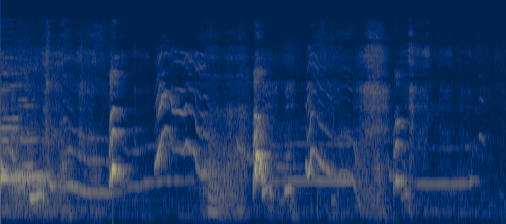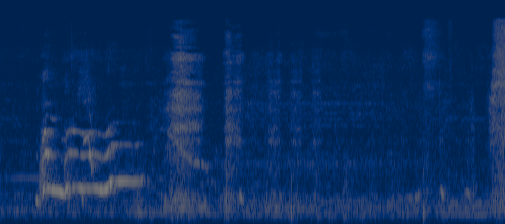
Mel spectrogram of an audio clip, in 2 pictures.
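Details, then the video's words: Chihuahuas howling in short, sliding, yodel-like wails that rise and fall, several voices overlapping at first, then fading into scattered whimpers and quiet clicks after a brief pause midway. "Chihuahuas Howling"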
